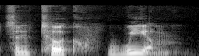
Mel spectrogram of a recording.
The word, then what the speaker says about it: centiloquium: which is actually called a centiloquium. That's how you pronounce it, which means 100 sayings.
